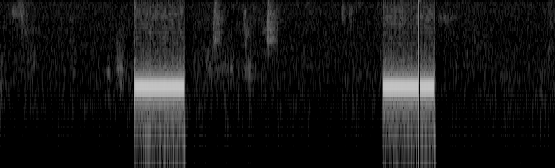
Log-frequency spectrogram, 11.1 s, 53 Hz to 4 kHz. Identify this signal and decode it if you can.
Ringback tone (Europe, 425 Hz).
